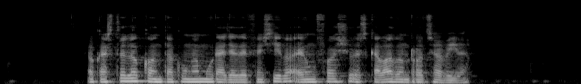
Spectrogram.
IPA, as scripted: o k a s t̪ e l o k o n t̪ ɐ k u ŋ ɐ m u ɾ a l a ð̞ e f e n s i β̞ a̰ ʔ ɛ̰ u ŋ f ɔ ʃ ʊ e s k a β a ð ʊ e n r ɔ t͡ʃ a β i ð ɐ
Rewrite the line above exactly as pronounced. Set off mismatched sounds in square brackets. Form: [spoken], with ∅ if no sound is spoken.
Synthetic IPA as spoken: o k a s t̪ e l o k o n t̪ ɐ k u ŋ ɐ m u ɾ a [ʎ] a ð̞ e f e n s i β̞ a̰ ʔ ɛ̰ u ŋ f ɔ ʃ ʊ e s k a β a ð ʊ e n r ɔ t͡ʃ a β i ð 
